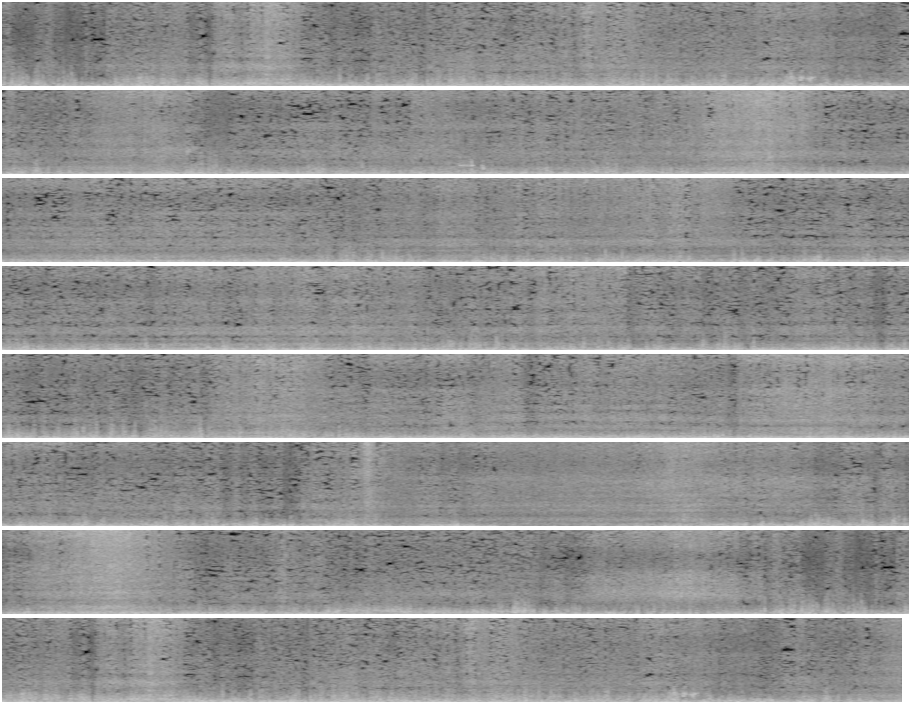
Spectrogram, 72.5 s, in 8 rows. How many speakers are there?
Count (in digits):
0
